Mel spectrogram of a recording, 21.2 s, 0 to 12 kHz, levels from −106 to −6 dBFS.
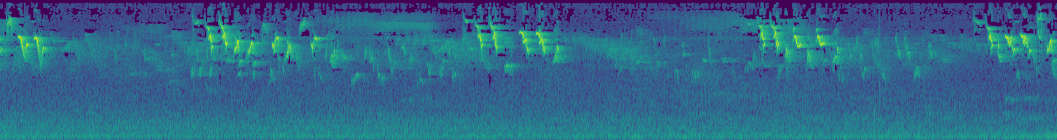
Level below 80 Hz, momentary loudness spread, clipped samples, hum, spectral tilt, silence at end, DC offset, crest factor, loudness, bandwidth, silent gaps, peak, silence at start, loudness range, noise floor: -64 dBFS; 25 LU; under 0.1%; none; 1.5 dB/octave; 0 s; under 0.1%; 22 dB; -18 LUFS; 11.5 kHz; none; -2 dBFS; 0 s; 11 LU; -51 dBFS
